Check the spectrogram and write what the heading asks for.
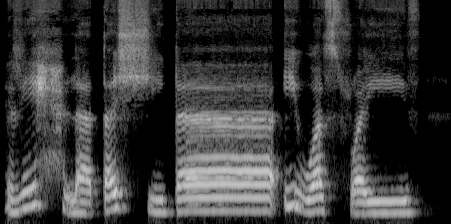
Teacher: अब री पढ़ते हुए आपने होंठों को चीरना है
